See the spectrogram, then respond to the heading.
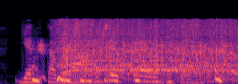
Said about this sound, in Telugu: ఇప్పుడు వెయ్యాలండి నిజంగా క్లాప్స్ అండి.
